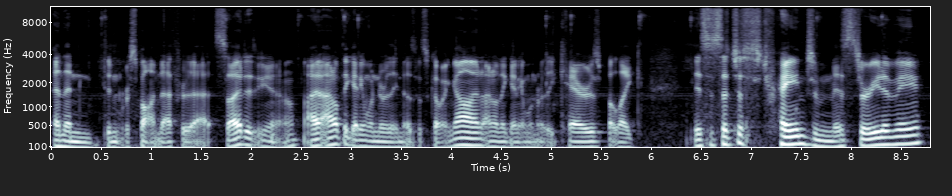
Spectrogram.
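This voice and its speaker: A man talks his way through a game. His delivery is casual and slangy, with self-deprecating asides and exclamations, as if thinking out loud for his viewers. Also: deep voice, a little fast, vocal fry. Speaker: gaming video host. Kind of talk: casual gameplay commentary, talking to himself.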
